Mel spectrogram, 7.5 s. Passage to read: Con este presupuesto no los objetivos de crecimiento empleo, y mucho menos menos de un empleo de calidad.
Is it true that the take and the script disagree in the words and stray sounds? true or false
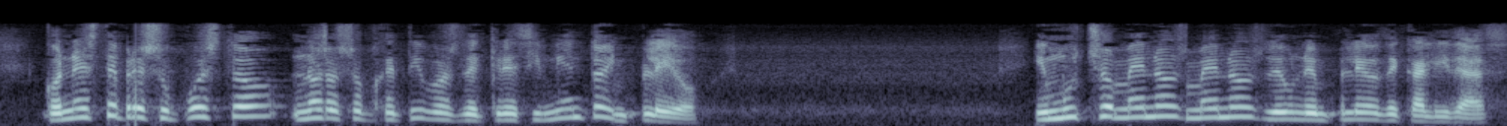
false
